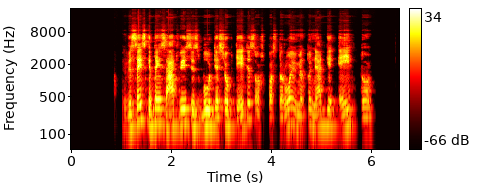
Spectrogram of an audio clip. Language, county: Lithuanian, Tauragė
